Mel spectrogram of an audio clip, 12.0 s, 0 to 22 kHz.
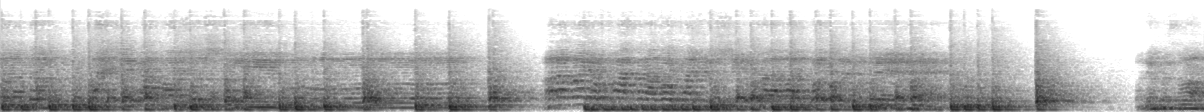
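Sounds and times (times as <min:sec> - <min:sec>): man singing: 0:00.0 - 0:09.9.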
